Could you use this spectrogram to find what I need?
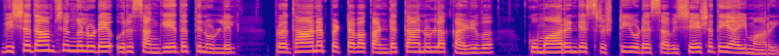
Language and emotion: Malayalam, neutral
